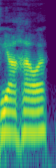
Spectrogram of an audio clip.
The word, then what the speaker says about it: Yahowah: NASA to lift up and carry away of yahuwah yahuwah the proper pronunciation of yahuwah our lower God as directed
